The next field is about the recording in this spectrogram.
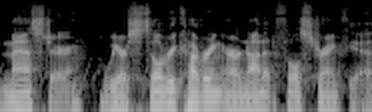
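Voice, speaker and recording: A man uses a put-on character voice, rumbling and very deep in pitch. He speaks at a moderate pace. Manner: respectful, deferential, tired.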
